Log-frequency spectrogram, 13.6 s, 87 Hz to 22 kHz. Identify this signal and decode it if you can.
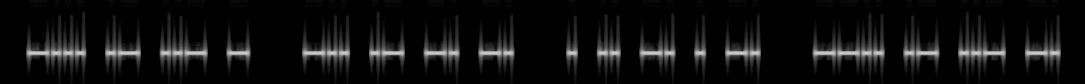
Morse code, heard as a keyed tone, about 16 wpm, 680 Hz. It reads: BAUT DANN EINEN ZAUN
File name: Morsekurs / Witze / Witz 26 Dezember 2023 70 F80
